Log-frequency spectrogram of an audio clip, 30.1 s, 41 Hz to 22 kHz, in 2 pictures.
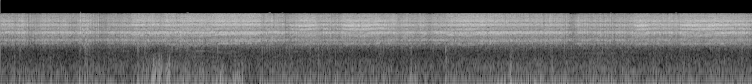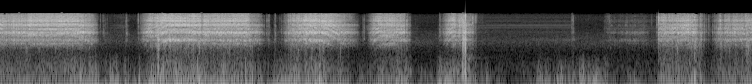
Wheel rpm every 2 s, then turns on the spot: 230, 220, 230, 220, 230, 230, 230, 230, 80, 210, 110, 70, 30, 0, 70.
16-18 22-26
